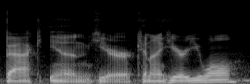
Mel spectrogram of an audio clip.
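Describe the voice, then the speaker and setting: A man hosting a live online chat, talking casually and haltingly with many fillers. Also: rumbling low, slight background noise. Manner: relaxed, halting, lots of fillers. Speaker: host of a live release party.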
